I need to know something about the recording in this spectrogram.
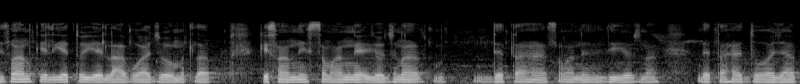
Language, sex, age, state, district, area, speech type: Hindi, male, 18-30, Bihar, Madhepura, rural, spontaneous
